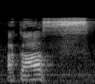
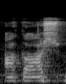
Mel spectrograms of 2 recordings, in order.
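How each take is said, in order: First: आकाश ending in a long hissed plain S; आकाश said as "aakaas"; wrong final sibilant. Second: आकाश with a clear SH at the end; आकाश ending in a hushed SH, not S; correct SH ending. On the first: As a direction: say आकाश with a drawn-out dental S, as in "see", at the end. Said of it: "ये वाला स नहीं है". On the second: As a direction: say आकाश as "aakaash". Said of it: "आकाश बोलते हैं इसको". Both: Shown as a demonstration.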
